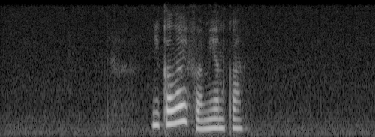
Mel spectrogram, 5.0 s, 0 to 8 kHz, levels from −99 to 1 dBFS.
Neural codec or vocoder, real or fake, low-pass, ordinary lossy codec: none; real; 7.2 kHz; Opus, 16 kbps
